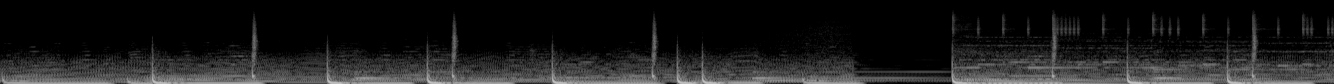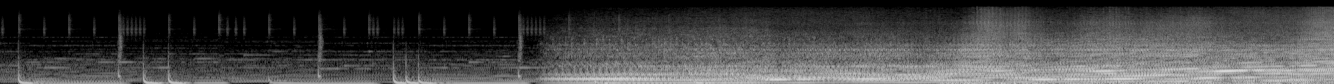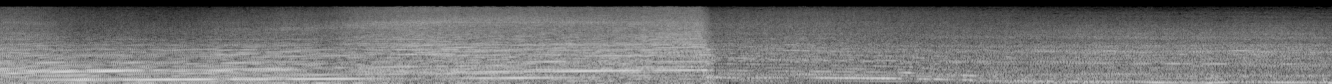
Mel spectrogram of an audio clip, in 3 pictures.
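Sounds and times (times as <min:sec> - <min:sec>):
car engine revving at full throttle: 0:18.8 - 0:40.0.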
